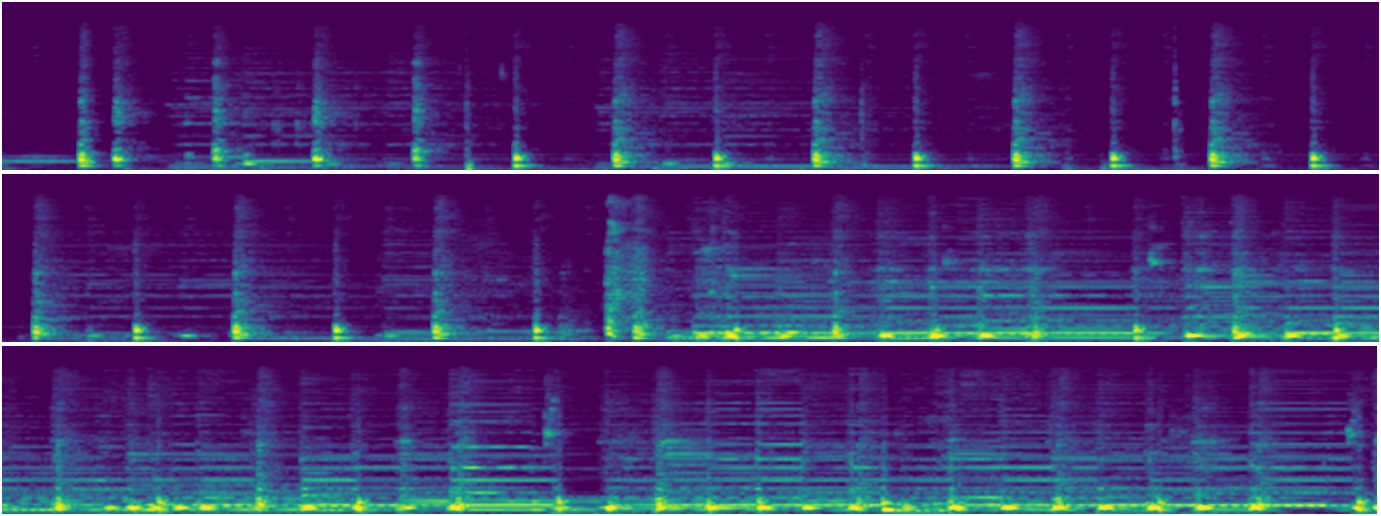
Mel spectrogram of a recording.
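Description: Solo acoustic guitar: separate chords struck with short gaps between them, then about halfway through a louder, steady rhythmic strumming.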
